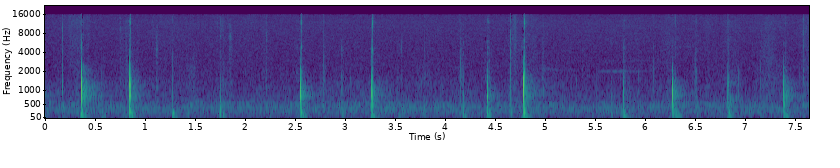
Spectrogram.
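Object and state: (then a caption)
Silicone pop-it toy being popped. Fingertips with long nails press the bubbles of a heart-shaped silicone pop-it toy resting on a blanket. A series of short, dry, separate pops and clicks sounds at an irregular pace over a faint steady hum, each snapping off almost instantly with no ring.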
